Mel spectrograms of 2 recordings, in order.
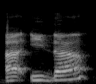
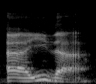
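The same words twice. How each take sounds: First: The second glottal stop is fully pronounced. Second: The second glottal stop is softened and eased.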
